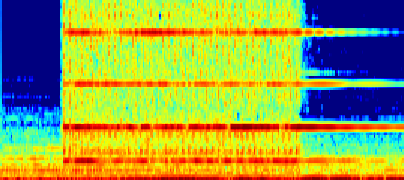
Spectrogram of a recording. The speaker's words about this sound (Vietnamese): Tiếng lạch cạch vừa rồi đã biến mất, chỉ còn từng hồi chuông điện thoại đổ dồn.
